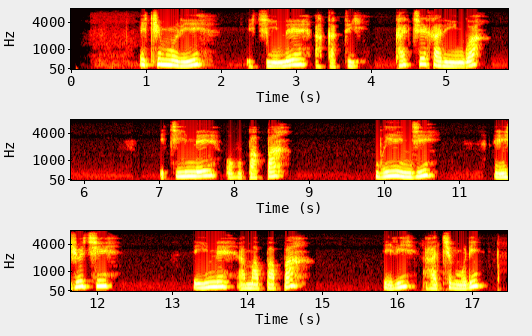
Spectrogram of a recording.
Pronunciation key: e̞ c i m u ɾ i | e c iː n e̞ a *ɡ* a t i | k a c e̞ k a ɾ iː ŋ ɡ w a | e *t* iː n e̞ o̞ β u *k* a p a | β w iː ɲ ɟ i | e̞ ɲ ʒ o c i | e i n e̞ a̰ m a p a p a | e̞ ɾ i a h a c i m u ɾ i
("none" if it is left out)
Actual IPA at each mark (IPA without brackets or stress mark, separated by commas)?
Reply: k, c, p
